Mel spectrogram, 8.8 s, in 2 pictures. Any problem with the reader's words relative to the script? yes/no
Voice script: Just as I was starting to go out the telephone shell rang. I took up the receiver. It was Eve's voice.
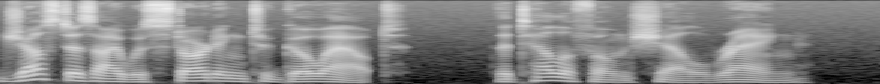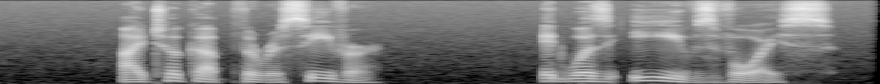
no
